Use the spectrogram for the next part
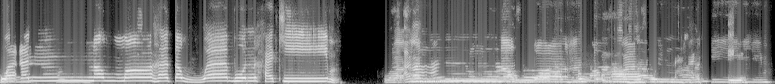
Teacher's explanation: ini dengan naber ya, wa tasdid di naber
